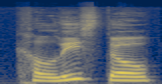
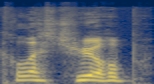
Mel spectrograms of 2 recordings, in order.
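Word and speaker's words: Callisto: thank you brett jj it's kalisto protocol not cholesterol cholesterol protocol uh i keep pronouncing it wrong kalisto protocol ah you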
